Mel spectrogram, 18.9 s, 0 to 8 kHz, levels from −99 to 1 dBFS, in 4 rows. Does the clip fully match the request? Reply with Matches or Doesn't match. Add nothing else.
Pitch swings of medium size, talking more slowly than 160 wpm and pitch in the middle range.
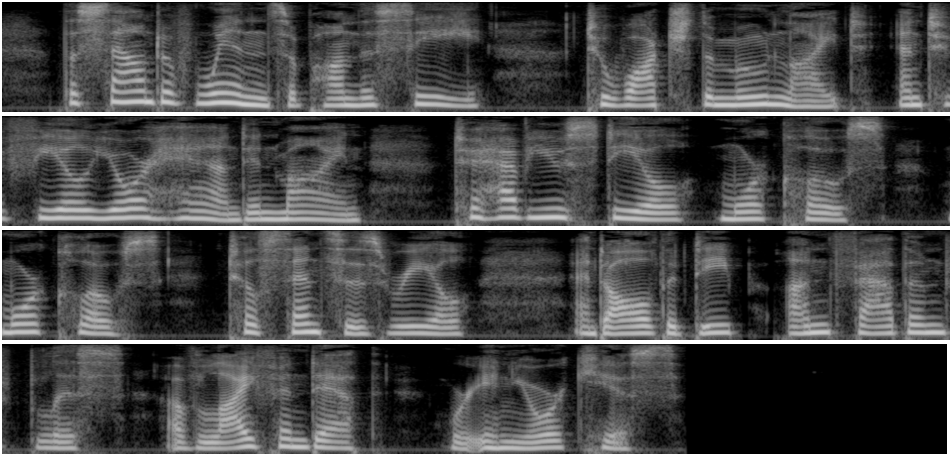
Doesn't match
